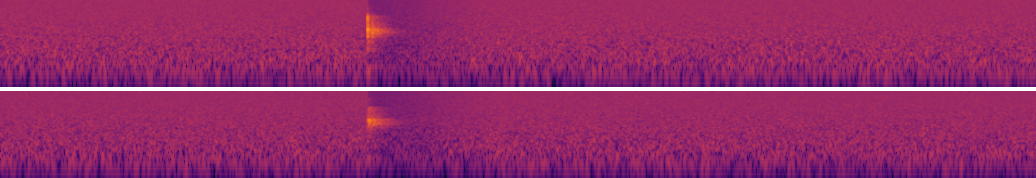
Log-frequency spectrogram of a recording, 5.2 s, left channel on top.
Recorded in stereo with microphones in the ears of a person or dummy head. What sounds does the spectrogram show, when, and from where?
1.8 s a finger snap: 65° left (ahead or behind), 2.5 m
